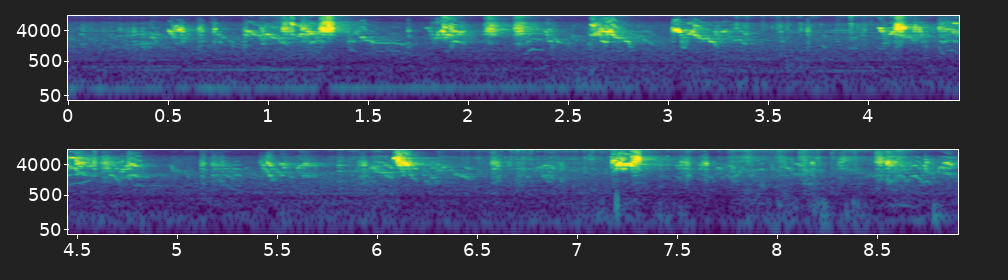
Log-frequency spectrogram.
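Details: Budgerigar singing: repeated short bursts of sharp high chirps and rasping squawks every second or so, with brief quieter gaps and a low hum early on.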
